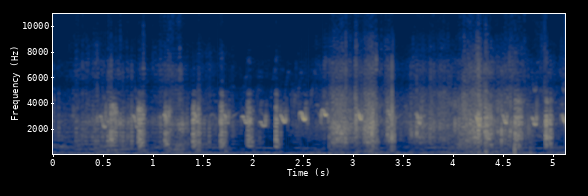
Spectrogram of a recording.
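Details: Black francolin pair with four-day-old chicks; a run of short, high peeping notes, several per second, some with sharp upward flicks, over faint low background rumble.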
